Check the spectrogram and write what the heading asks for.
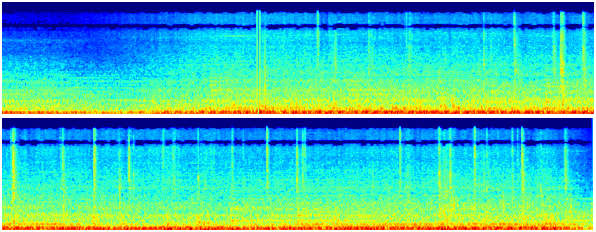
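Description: Steady low rumble of a semi-truck's engine and tyres on a wet road, heard from inside the cab, with a hiss of water spray. From about two and a half seconds in, a run of sharp, irregular ticks and knocks comes in, from rain and spray striking the windshield or the bridge deck's joints.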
